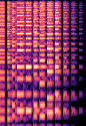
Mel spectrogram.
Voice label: robo voice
